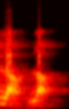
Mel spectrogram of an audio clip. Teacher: जब ल बोलो तो आपकी जीभ किस पे टच हो रही है बेटा? दांत पे टच हो रही है। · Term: दंतीय ध्वनि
